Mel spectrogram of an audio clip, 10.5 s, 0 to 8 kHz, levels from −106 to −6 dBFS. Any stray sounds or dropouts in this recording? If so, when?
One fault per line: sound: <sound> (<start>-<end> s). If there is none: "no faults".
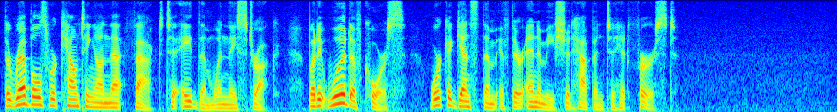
no faults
